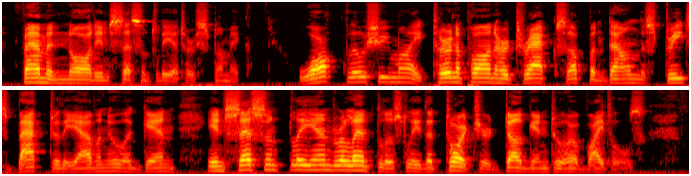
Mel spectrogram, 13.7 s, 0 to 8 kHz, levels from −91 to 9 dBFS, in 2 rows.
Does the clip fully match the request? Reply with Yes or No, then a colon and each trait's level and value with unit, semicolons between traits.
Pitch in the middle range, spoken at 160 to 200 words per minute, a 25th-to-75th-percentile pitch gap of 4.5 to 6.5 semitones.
No: medium, 145 Hz; average, 145 wpm; average, 4.9 semitones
